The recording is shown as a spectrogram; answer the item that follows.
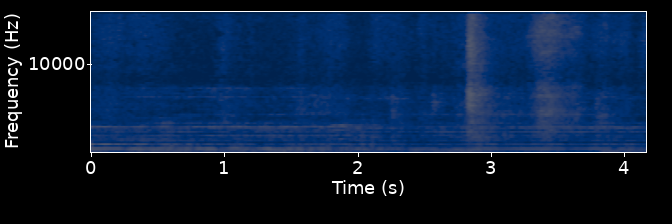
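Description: A person holding a steady, high-pitched sung vowel at one unchanging pitch while the vocal folds are brought together and vibrate for a laryngoscopic examination, heard from a video played back in a lecture hall.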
